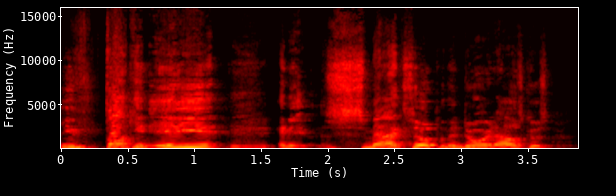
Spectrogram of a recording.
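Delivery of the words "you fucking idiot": high-pitched, loud, raging screaming outburst. Retelling walking out while a friend keeps yelling: imitating Peter screaming. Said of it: "while Peter's screaming".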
